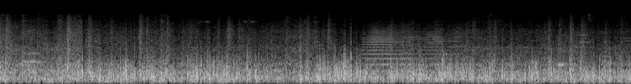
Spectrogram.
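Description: Kalka–Shimla narrow-gauge toy train running, heard from inside a carriage: a steady rattling rumble of wheels and coaches. A brief high, steady tone lasts about a second midway through.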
